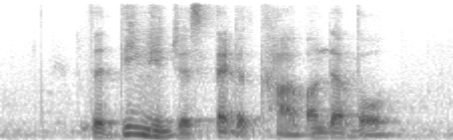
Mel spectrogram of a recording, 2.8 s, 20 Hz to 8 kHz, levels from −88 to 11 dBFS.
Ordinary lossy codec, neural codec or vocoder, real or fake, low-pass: none; codec, 16 kHz, 1 kbps, X-Codec, HuBERT features, trained on general audio; fake; 7.2 kHz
